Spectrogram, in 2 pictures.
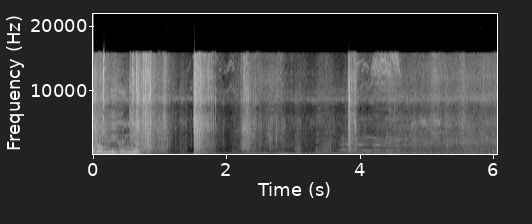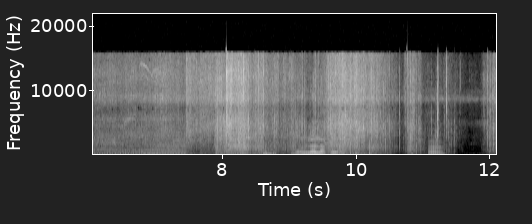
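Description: A plastic sheet crinkles and rustles as it is pulled aside by hand.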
